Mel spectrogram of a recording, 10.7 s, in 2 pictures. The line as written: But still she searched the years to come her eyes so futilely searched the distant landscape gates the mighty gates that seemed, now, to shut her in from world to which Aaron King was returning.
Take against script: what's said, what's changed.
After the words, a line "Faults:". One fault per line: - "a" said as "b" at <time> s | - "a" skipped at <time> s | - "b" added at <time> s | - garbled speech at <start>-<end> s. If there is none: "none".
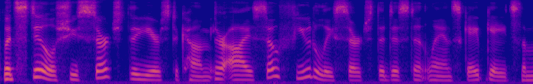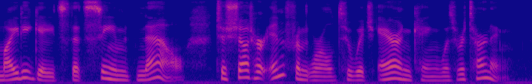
But still she searched the years to come her eyes so futilely searched the distant landscape gates the mighty gates that seemed, now, to shut her in from world to which Aaron King was returning.
Faults:
none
